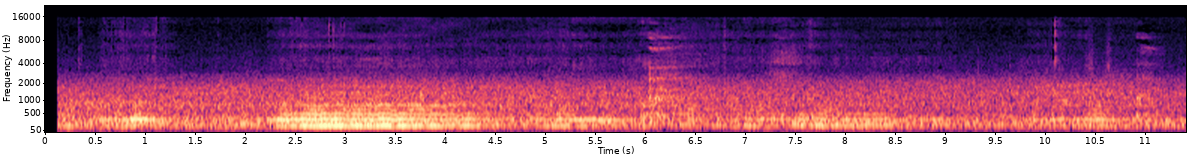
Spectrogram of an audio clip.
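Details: Bumblebee, possibly Bombus hortorum or Bombus terrestris, recorded in Lisbon on 4 December 2011: a low droning buzz with stacked harmonics swells in the middle seconds, partly masked by steady traffic rumble and a few clicks.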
